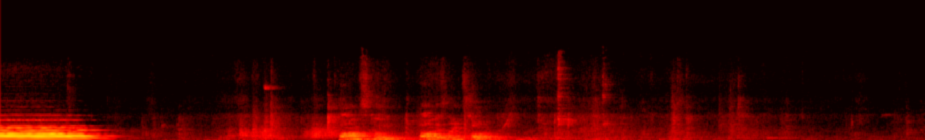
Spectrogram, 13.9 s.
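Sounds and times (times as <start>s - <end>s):
simple waltz: 0.0s - 1.9s.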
